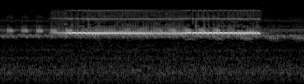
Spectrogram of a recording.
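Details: Insect giving a loud, high, buzzing trill lasting about two seconds, bracketed by softer pulsed chirps before and after.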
